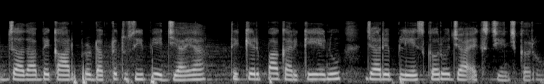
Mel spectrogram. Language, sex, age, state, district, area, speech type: Punjabi, female, 18-30, Punjab, Shaheed Bhagat Singh Nagar, rural, spontaneous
